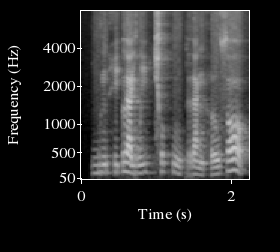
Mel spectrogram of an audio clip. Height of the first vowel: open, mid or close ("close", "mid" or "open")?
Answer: close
